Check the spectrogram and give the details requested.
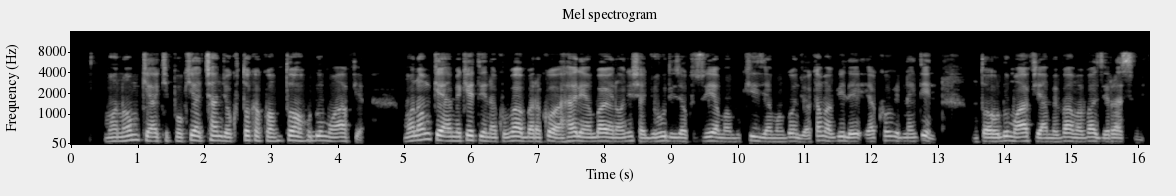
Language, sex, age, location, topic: Swahili, male, 25-35, Wajir, health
